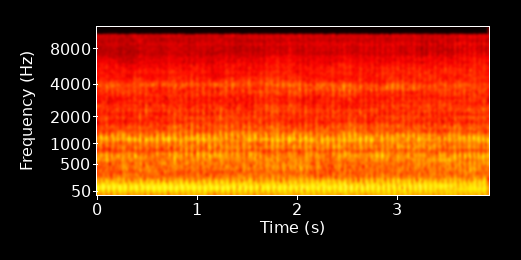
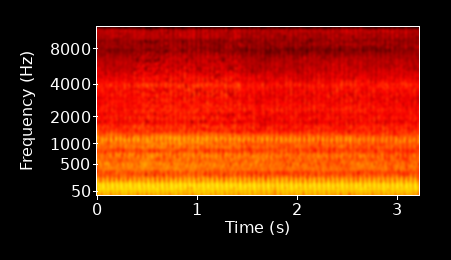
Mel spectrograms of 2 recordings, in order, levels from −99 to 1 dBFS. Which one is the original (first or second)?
second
